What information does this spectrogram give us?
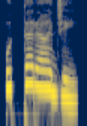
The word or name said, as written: ಉತ್ತರಾಜಿ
